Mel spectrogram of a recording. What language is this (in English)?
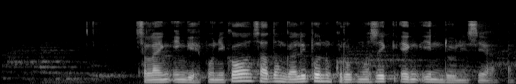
Javanese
